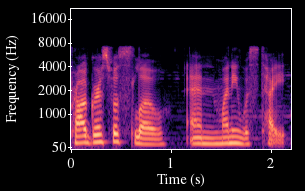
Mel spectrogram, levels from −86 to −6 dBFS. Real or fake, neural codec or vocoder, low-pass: real; none; 7.2 kHz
